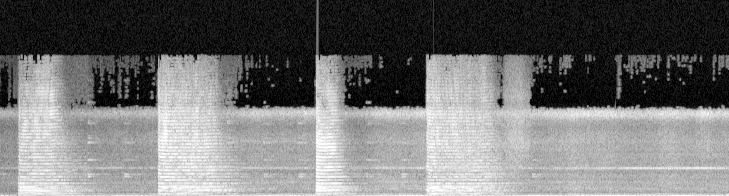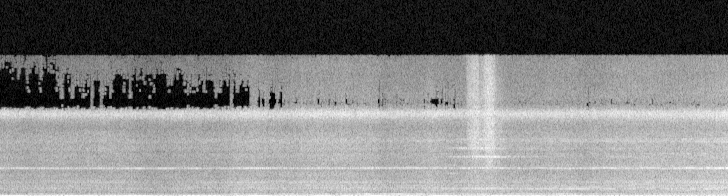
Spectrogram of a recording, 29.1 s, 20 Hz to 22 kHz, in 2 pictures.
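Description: Freight locomotive air horn sounding the grade-crossing signal, long, long, short, long, over the steady low rumble of the approaching diesel locomotives. The GP40-2 and SD40-2 diesel locomotives then pass close by, hauling a heavy train of loaded sand cars.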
